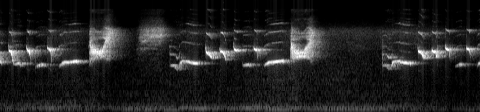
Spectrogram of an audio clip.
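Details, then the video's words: Male sooty-headed bulbul lure song meant to prompt other birds to sing: rapid chains of clear whistled notes with loud buzzy bursts between phrases, roughly nineteen phrases a minute, over a faint low background hum. "suara pancingan burung kapas tembak jantan gacor"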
